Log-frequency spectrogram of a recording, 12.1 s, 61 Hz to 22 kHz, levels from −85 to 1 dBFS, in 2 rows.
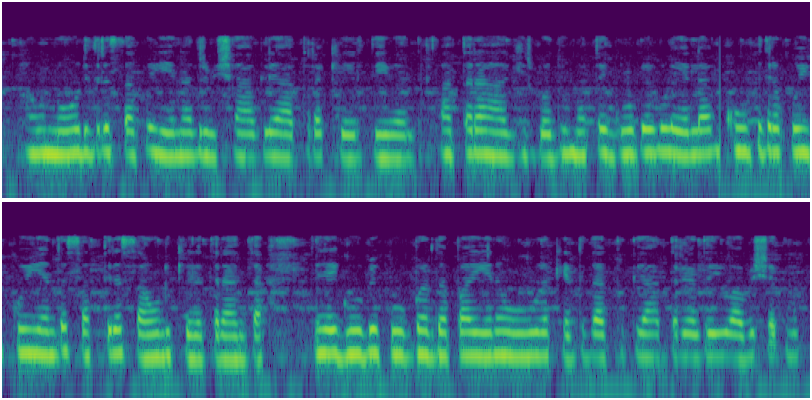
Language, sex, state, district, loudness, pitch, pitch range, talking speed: Kannada, female, Karnataka, Bijapur, -21 LUFS, 225 Hz, 215-235 Hz, 165 wpm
